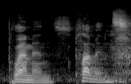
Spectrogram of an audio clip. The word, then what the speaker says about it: Plemons: And I'll also say Jesse, how do you say his last name? Jesse Plemons? Plemons.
